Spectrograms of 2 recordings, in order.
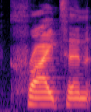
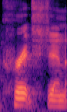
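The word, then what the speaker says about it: Crichton: Also, the author's name is pronounced Kryon, not Christian.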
